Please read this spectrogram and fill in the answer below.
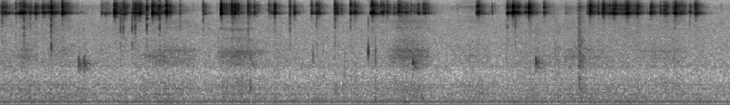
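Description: A small cat toy jingling in short, irregular bursts as it is swished about and batted by a kitten's paws, with a few light clicks.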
